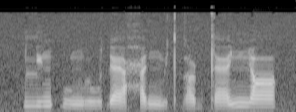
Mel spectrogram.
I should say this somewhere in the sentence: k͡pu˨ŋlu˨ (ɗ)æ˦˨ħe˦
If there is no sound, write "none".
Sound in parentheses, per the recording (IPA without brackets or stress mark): ɗ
